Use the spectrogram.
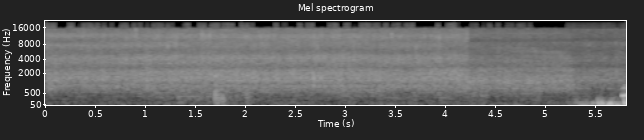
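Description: Minced meat, onion and red peppers frying in a pan, a steady close sizzle that softens near the end, with a couple of small clinks.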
